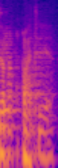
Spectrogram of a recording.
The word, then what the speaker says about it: Rakgoathe: Did I pronounce it correctly? It is Rakgoathe.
